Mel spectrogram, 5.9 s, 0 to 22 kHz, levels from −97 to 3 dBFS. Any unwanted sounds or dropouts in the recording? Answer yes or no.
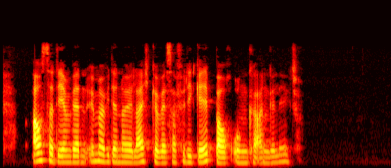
no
